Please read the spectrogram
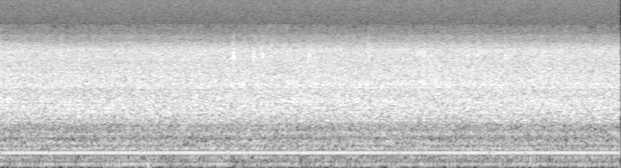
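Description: Near silence: room tone with a faint steady hiss and a steady low hum.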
